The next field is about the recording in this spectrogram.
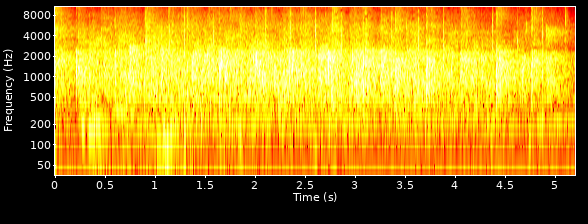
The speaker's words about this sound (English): So they were applauding.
